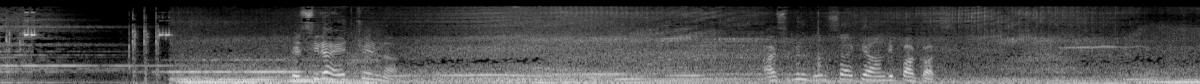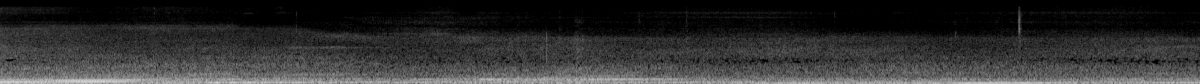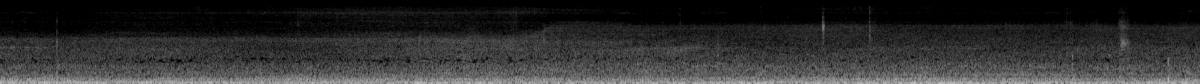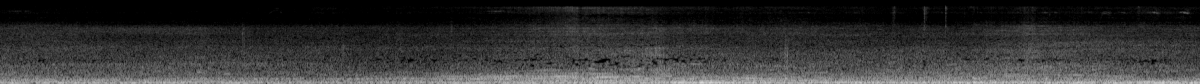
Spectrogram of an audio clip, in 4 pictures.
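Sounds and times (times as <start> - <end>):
loud vehicles passing: 1.7 - 32.0, 33.2 - 48.0
highway traffic rumble: 1.8 - 48.0.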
